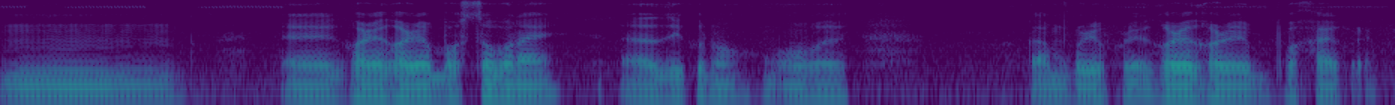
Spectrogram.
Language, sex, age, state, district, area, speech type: Assamese, male, 45-60, Assam, Dibrugarh, urban, spontaneous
